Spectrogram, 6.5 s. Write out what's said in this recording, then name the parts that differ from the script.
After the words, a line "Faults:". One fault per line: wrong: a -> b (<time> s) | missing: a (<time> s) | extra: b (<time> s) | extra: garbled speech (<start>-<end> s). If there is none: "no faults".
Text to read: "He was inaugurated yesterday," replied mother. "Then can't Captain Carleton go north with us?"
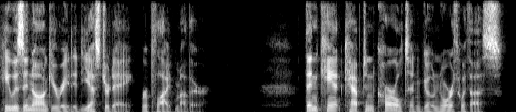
"He was inaugurated yesterday," replied mother. "Then can't Captain Carleton go north with us?"
Faults:
no faults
